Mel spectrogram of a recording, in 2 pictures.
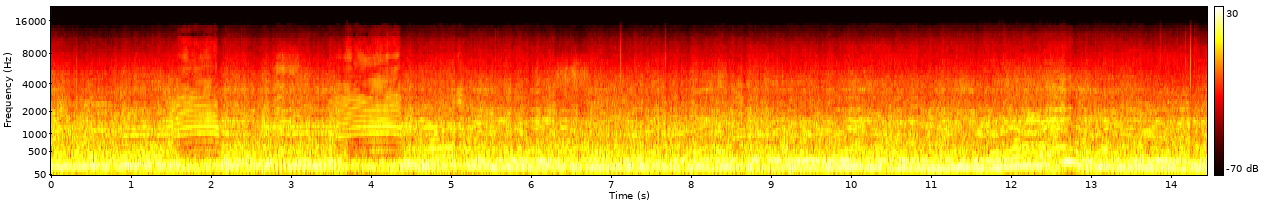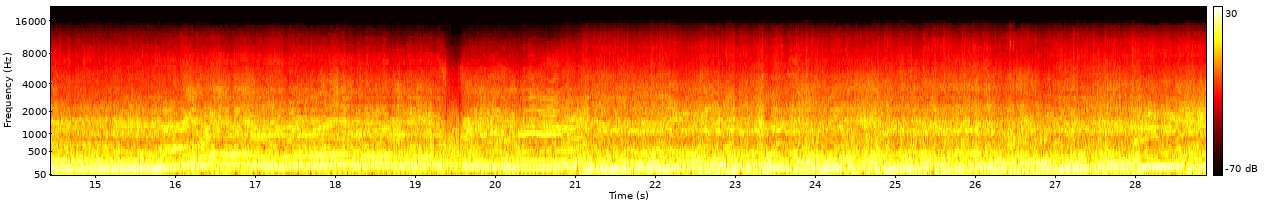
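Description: Snowmobile engine running hard through deep powder, its pitch rising and falling with the throttle, with short sweeping glides in the first few seconds and quicker, more uneven revving in the last several seconds.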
